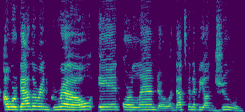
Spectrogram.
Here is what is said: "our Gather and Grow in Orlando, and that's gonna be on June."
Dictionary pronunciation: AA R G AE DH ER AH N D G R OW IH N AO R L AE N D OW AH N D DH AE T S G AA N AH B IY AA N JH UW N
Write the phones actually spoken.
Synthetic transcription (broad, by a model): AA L G AE DH ER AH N G R OW IH N AO R L AE N D OW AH N DH AE T S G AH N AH B IY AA N JH UW N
